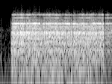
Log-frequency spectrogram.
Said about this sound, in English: To answer the phone. Well, you already answered it.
